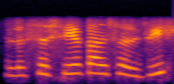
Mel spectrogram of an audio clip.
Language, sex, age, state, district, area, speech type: Punjabi, female, 18-30, Punjab, Gurdaspur, rural, conversation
